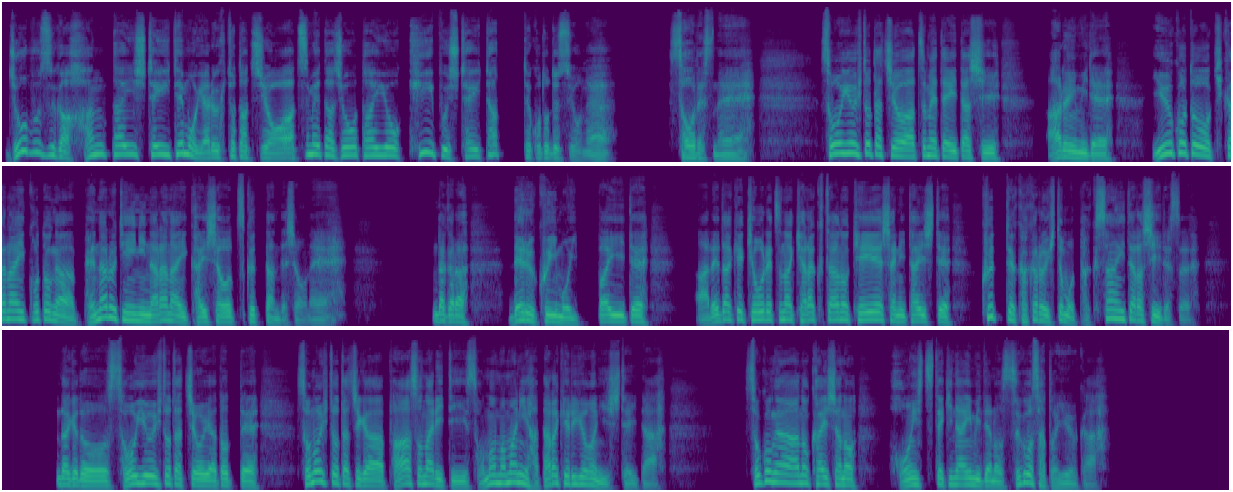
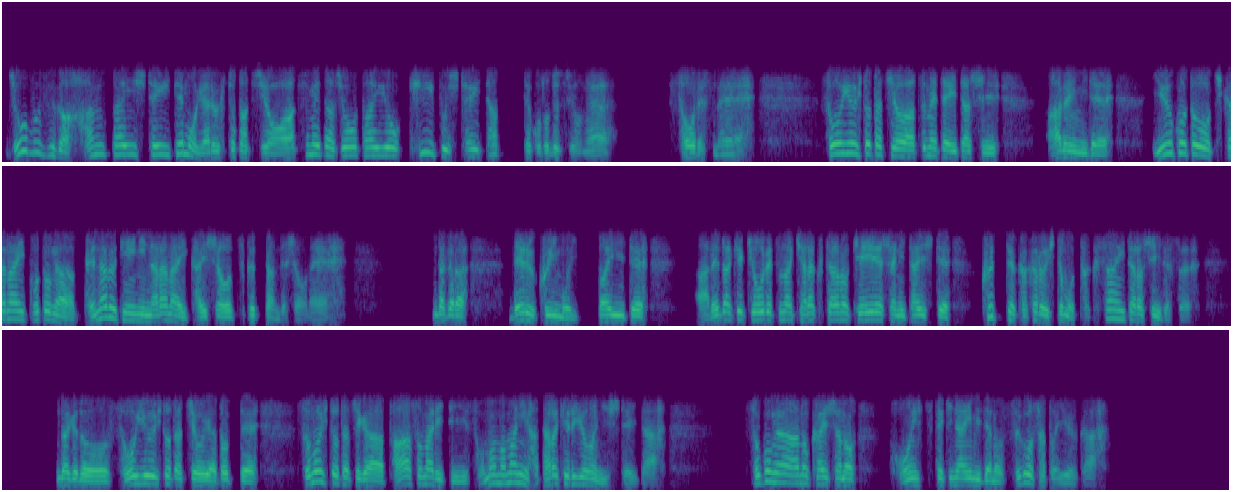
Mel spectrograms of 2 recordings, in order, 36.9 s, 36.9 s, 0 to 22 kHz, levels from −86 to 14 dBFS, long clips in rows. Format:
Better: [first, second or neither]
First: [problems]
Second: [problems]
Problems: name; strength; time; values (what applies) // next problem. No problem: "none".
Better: first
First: none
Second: phone-call audio; poor line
